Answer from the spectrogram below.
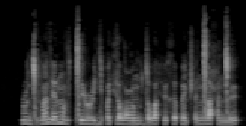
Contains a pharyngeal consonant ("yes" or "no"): yes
